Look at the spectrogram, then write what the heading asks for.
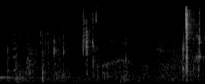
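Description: smacking and chewing

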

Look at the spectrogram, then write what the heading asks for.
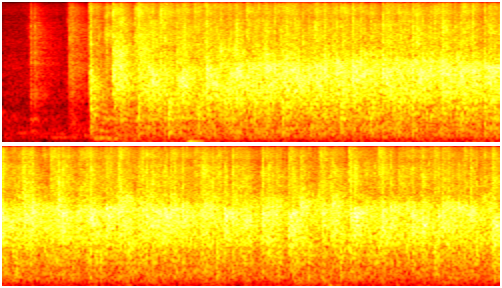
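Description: audience applause

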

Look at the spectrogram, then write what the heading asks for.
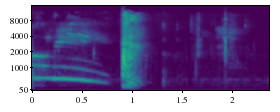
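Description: a sneeze

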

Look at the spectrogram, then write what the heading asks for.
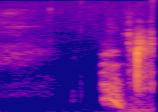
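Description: sneeze

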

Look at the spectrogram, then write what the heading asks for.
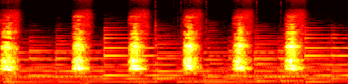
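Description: dogs barking

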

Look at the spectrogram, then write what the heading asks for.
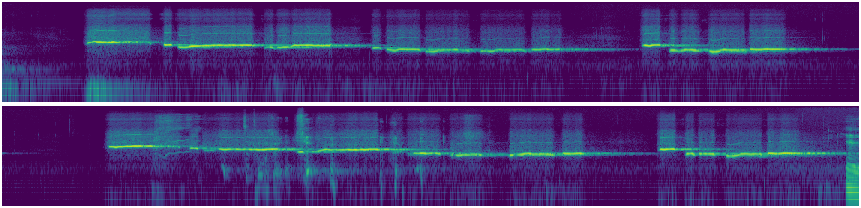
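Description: human whistling a melody

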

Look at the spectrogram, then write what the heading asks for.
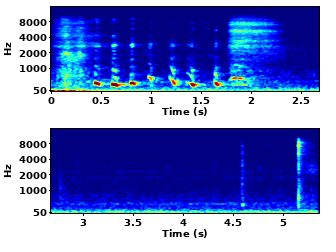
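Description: speaker drinking water

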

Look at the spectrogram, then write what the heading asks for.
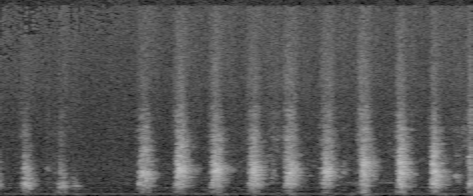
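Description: dog making noises

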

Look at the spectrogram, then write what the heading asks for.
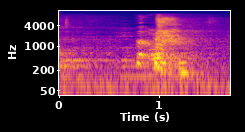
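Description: sneeze

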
